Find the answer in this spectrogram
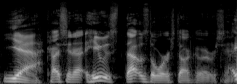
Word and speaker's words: Kai Cenat: Kai Cenat.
